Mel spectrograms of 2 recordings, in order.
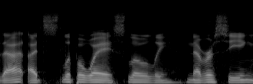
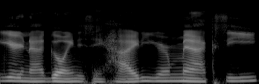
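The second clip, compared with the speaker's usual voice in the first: taunting, mocking put-on baby voice, pitched high; 7 semitones higher than usual. Reading a story where an alien mocks a captive: mocking baby voice. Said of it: "putting on a baby voice".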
